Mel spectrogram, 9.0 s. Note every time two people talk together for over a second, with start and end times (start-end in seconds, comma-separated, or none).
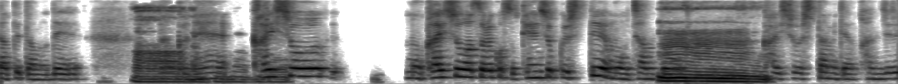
1.6-3.0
